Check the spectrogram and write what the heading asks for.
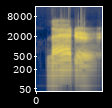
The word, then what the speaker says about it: letter: 자, 그럼 모음과 모음 사이 T 사운드가 부드럽게 리을처럼. 그래서 letter가 아니고 letter. 이렇게 들릴 수 있죠? 두 번만 해볼까요? letter. 앞에를 강하게 letter.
